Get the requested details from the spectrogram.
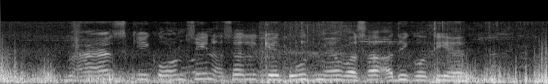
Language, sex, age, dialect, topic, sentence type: Hindi, male, 18-24, Marwari Dhudhari, agriculture, question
